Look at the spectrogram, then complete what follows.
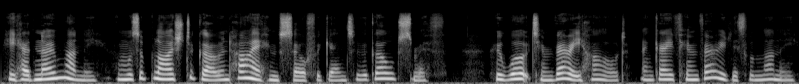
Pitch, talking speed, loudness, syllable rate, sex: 225 Hz, 205 wpm, -16 LUFS, 5.2 syllables/s, female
